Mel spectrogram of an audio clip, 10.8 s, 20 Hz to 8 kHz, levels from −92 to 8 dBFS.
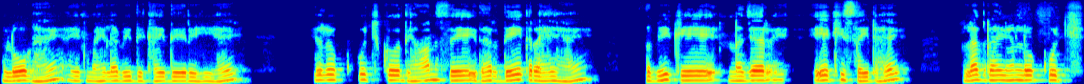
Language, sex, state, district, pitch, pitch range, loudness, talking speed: Hindi, male, Chhattisgarh, Balrampur, 165 Hz, 150-175 Hz, -19 LUFS, 175 wpm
